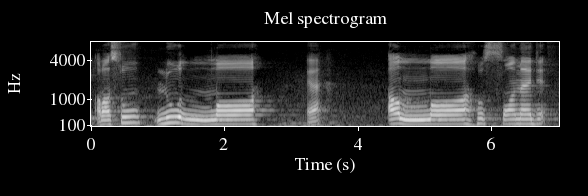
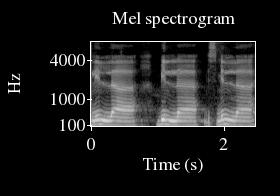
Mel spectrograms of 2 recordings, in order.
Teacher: Nah, khusus untuk lam yang tebal, ini dia terjadi pada lafaz Allah Subhanahu wa taala saja. Pengucapan huruf lam pada lafaz Allah saja dia dibaca tebal. Dan itu pun lafaz Allah membacanya dengan tebal bukan pada saat berharakat kasrah sebelumnya.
